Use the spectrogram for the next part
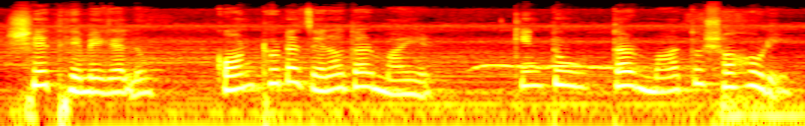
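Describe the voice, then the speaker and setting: High-voiced woman narrating a ghost story. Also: unhurried, background noise. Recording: background music behind the voice.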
